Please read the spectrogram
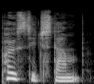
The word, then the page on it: postage stamp: British English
